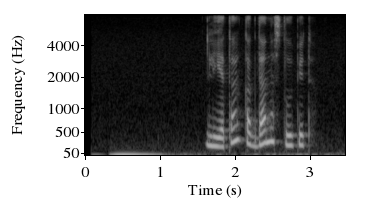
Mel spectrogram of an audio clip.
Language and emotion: Russian, neutral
